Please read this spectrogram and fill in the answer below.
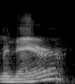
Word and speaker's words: Menare: We pronounce it Menare.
